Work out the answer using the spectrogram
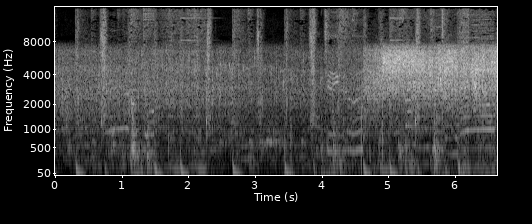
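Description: Onion, garlic and tomato masala sizzling in oil in a non-stick pot while a wooden spatula stirs it, knocking and scraping the pan about two or three times a second. About five seconds in the sizzle gets much louder and stays loud.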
